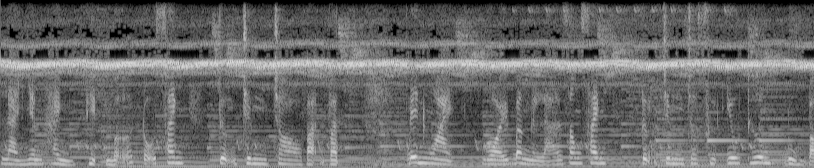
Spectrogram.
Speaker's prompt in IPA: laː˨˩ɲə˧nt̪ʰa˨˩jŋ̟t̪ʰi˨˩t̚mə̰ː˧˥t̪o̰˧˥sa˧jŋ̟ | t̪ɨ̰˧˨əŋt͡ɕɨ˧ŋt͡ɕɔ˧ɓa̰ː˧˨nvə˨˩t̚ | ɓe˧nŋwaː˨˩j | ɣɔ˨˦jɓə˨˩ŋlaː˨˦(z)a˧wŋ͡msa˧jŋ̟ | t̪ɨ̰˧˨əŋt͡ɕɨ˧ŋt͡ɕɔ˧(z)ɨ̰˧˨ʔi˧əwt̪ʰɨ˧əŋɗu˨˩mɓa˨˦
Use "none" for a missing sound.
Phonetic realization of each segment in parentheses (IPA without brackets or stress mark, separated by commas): z, s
